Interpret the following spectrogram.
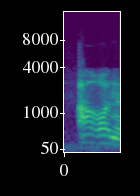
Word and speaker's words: Aaron: Et donc nous avons Aaron, c'est comme ça qu'on prononce votre prénom ? Aaron, exactement.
